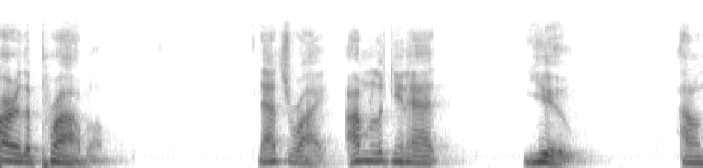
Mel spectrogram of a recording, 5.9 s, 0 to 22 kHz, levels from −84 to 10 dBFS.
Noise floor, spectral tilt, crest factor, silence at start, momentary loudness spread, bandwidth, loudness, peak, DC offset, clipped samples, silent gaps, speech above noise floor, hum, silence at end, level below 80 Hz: -82 dBFS; -7 dB/octave; 20 dB; 0 s; 17 LU; 12 kHz; -29 LUFS; -10 dBFS; under 0.1%; under 0.1%; none; 55 dB; none; 0 s; -60 dBFS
